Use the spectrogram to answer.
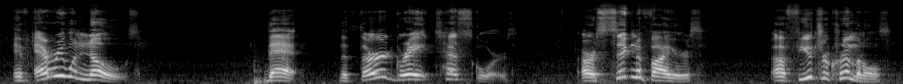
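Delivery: slow it down and let each phrase land; deliberately slow. Real, not acted. Preacher calming down to repeat the saying for the congregation, deliberately slow. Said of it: "I'm gonna try to say this a little bit slow".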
